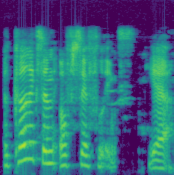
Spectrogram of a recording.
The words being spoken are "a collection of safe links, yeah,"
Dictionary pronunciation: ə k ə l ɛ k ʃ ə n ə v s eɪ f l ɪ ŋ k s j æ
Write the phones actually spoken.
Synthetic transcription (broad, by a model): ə k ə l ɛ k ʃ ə n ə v s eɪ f l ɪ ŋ s j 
